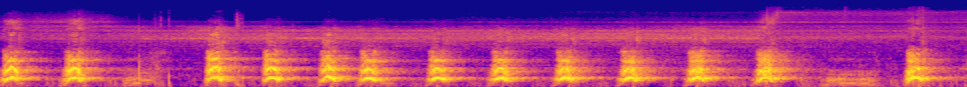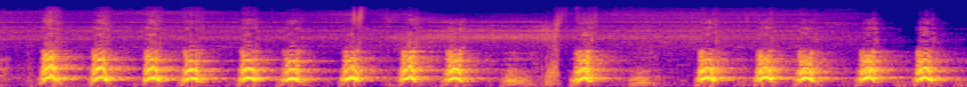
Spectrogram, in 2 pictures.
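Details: Tibetan Mastiff in India giving long runs of deep, booming barks in quick bursts with short pauses between series, faint hiss in the background.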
